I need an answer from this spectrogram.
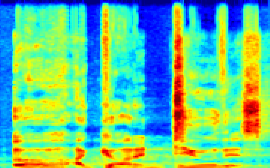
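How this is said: It is said reluctantly, with a groan.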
